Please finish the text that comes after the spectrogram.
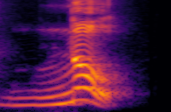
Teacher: falling down sharply, like no, an angry sound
